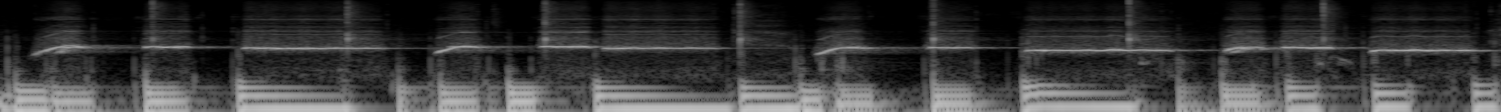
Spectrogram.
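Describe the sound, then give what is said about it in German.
A person whistles a well-known melody alone, in clear repeated phrases. Each phrase slides up into a sustained, steady note. “man kennt die Melodie, man kann sie auch pfeifen, so bekannt ist die.”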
